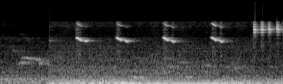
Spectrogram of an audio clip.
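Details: Untrained brown-throated sunbird (kolibri ninja) singing to provoke other birds: four evenly spaced thin downslurred whistles, then a quick buzzy trill begins, over a low steady hum.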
